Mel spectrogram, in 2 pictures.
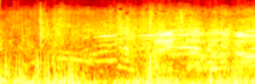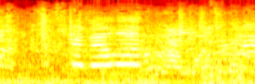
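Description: Young girls shout and call out across an open field.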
